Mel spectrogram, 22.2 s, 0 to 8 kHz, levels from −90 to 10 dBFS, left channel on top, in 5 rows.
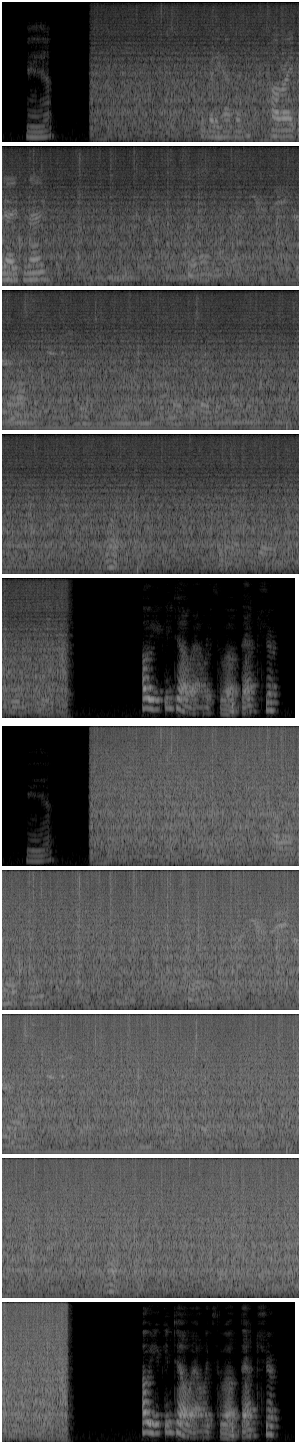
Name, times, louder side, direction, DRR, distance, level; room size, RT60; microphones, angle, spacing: voice 1, 0.4-0.8 3.0-5.2 6.6-6.7, left 5 dB, 60° left, 0.7 m, -43 dB
sound 1, 1.3-18.8, right 11 dB, 65° right, 0.4 m, -35 dB
sound 2, 3.3-17.2, left 1 dB, 85° left, 1.5 m, -55 dB
voice 2, 7.2-8.3 9.0-10.4 11.2-12.8 16.6-17.7 17.9-18.6, equal, 5° right, 0.6 m, -48 dB
voice 3, 8.8-9.3 14.9-15.1 19.9-21.9, right 2 dB, 85° right, 1.8 m, -43 dB
9.6 x 9.1 x 2.4 m
head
